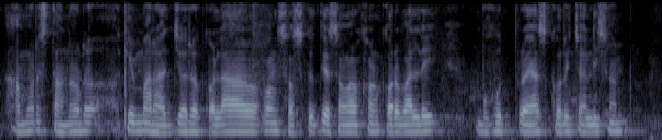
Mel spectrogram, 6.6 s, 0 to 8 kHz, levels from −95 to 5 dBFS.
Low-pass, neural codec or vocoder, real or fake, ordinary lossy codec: 7.2 kHz; codec, 16 kHz, 8 kbps, FunCodec, trained on Chinese and English, 25 frames a second; fake; none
